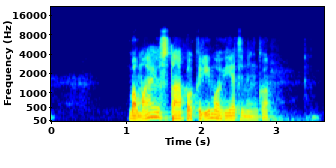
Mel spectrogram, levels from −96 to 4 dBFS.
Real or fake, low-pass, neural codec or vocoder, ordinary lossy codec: real; 7.2 kHz; none; Opus, 24 kbps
